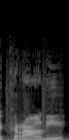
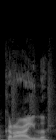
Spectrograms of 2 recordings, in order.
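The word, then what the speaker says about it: Kranj: Venerdì sera arriviamo a quello che è diciamo, il confine del nostro impero perché andiamo fino a Krain in Slovenia si legge Crani, ma si pronuncia Crane.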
